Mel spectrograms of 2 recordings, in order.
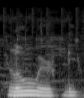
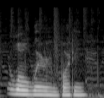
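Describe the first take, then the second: First: It is a put-on, Kermit-like character voice. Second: It is said in a natural voice.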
